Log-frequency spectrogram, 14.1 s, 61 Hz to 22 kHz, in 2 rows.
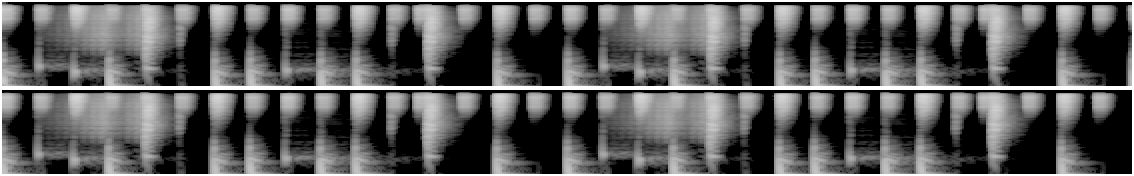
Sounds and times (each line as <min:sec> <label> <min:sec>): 0:00.4 Snare 0:01.2
0:02.6 Snare 0:03.0
0:03.9 Snare 0:04.7
0:06.2 Snare 0:06.5
0:07.4 Snare 0:08.2
0:09.7 Snare 0:10.0
0:11.0 Snare 0:11.8
0:13.2 Snare 0:13.6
